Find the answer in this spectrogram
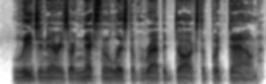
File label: male adult greeting; Fnv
